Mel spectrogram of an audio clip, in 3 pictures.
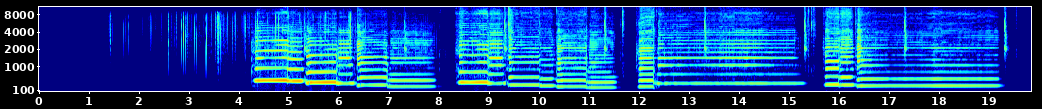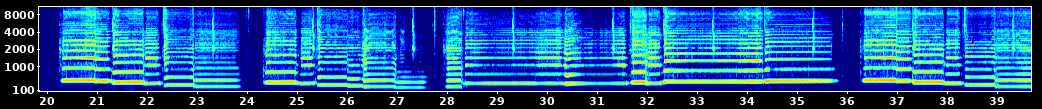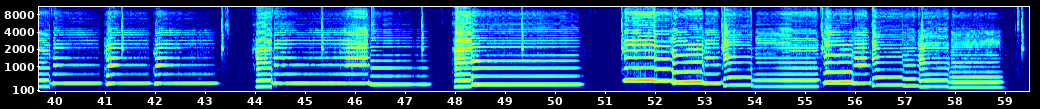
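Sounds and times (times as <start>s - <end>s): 
saxophone: 1.4s - 59.4s.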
